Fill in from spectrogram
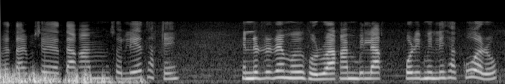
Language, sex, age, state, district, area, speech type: Assamese, female, 45-60, Assam, Nalbari, rural, spontaneous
